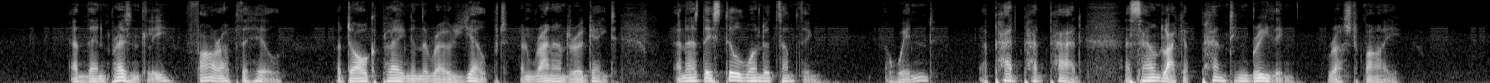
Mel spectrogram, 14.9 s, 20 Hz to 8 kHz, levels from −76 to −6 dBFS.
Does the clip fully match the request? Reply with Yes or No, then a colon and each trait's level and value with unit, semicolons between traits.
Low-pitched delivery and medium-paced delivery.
Yes: very low, 95 Hz; average, 145 wpm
